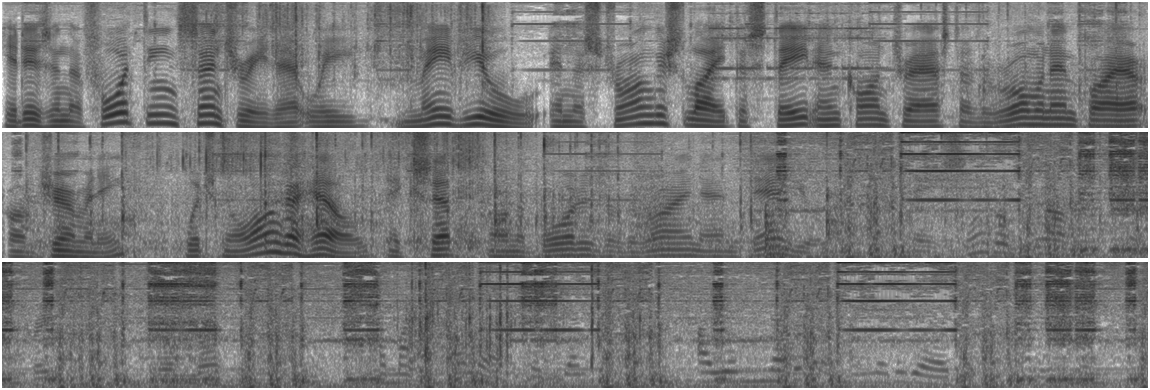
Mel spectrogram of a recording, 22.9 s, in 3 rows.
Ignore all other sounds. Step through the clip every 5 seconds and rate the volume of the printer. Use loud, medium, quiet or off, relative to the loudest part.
quiet, quiet, loud, loud, loud.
